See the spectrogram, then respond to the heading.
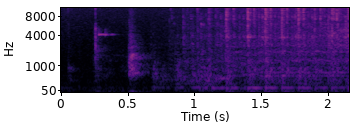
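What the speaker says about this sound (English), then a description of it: "So I'm just sewing across the bottom" A sewing machine stitches across the bottom of fabric, starting after a couple of soft clicks and settling into a steady, faint motorized whirr.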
